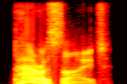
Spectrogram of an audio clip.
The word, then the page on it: parasite: British English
